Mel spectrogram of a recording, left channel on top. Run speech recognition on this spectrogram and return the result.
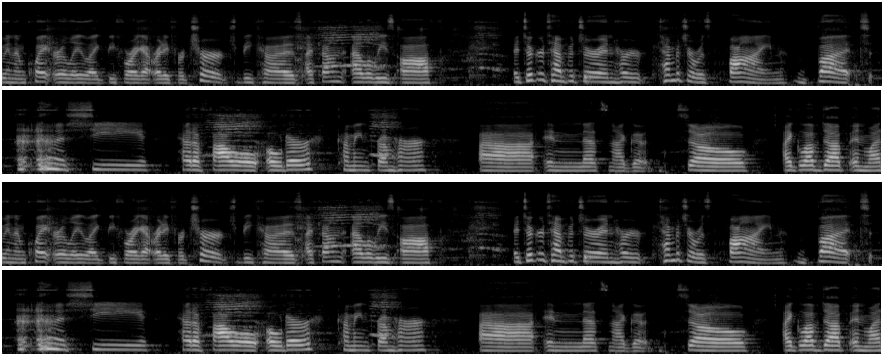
them quite early, like before I got ready for church, because I found Eloise off. I took her temperature and her temperature was fine, but she had a foul odor coming from her, and that's not good. So I gloved up and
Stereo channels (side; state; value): both; identical; correlation 1.00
